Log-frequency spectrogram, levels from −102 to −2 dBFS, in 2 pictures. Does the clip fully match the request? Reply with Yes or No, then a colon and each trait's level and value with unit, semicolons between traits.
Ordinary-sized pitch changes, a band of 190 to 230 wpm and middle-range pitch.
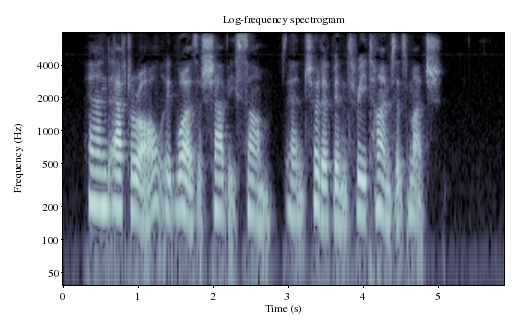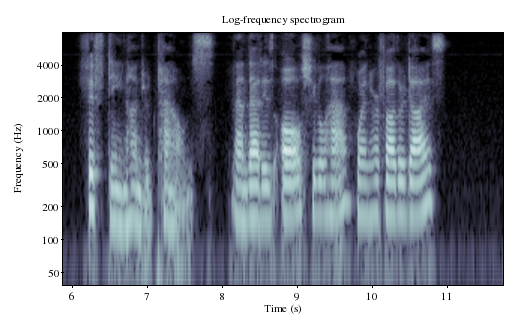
No: average, 3.7 semitones; average, 155 wpm; medium, 170 Hz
